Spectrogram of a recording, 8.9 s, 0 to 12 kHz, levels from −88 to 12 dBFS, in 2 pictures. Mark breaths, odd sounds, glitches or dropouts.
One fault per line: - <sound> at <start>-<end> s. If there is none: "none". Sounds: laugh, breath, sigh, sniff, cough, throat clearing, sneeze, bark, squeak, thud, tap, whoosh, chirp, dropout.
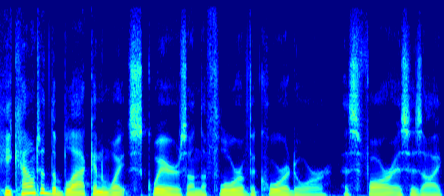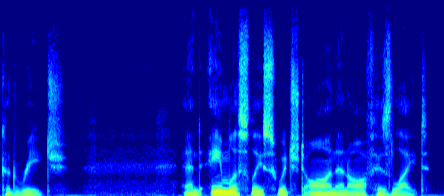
none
